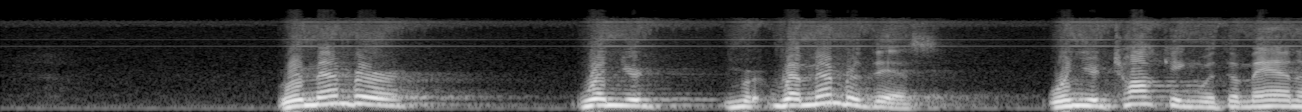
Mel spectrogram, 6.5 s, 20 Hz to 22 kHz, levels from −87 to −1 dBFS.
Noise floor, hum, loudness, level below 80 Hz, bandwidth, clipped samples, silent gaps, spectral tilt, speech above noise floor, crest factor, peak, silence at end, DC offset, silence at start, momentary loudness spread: -52 dBFS; none; -16 LUFS; -54 dBFS; 12.5 kHz; under 0.1%; none; -7 dB/octave; 37 dB; 14 dB; -4 dBFS; 0 s; under 0.1%; 1.4 s; 10 LU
